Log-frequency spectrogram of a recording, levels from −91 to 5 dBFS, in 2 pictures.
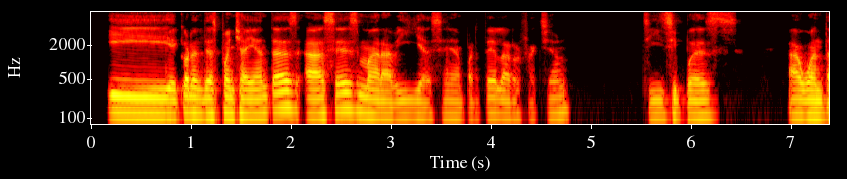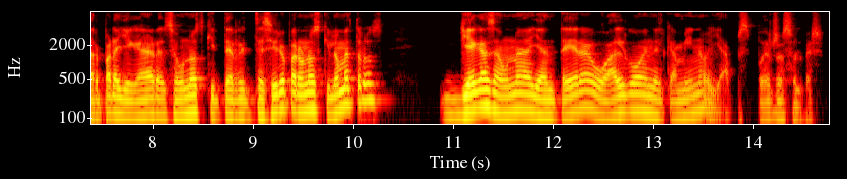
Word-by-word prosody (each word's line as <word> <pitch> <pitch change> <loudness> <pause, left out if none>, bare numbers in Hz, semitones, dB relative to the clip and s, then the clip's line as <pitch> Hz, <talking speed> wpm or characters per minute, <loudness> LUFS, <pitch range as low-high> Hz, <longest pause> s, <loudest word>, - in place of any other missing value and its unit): y 120 -3 0
con 125 - +2
el 115 -2 +1
desponchallantas 115 +6 0
haces 130 +5 +1
maravillas, 105 -4 -4
¿eh? 100 0 -11
Aparte 100 +3 -10
de - - -1
la 105 -2 -5
refracción, 110 +6 -13 0.7
sí, 105 +1 -9
sí 105 +1 -1
puedes 105 0 -5 0.4
aguantar 105 -1 0
para 120 -1 +2
llegar, 110 +1 0
sea, 110 0 -2
unos 125 +3 +1
te 110 -1 -2
sirve 130 +9 +3
para 145 -3 +4
unos 140 +1 +4
kilómetros, 170 - 0 0.6
llegas 130 +8 +5
a 130 - +3
una 135 +2 +2
llantera, 120 +6 +1
o 110 -7 +1
algo 130 +4 +1
en 125 - -1
el 105 - -5
camino, 110 +8 -5
y - - -9
ya, - - -13
pues, - - -12
puedes 95 +2 -10
resolver. 95 -5 -10
115 Hz, 155 wpm, -25 LUFS, 105-130 Hz, 0.7 s, llegas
